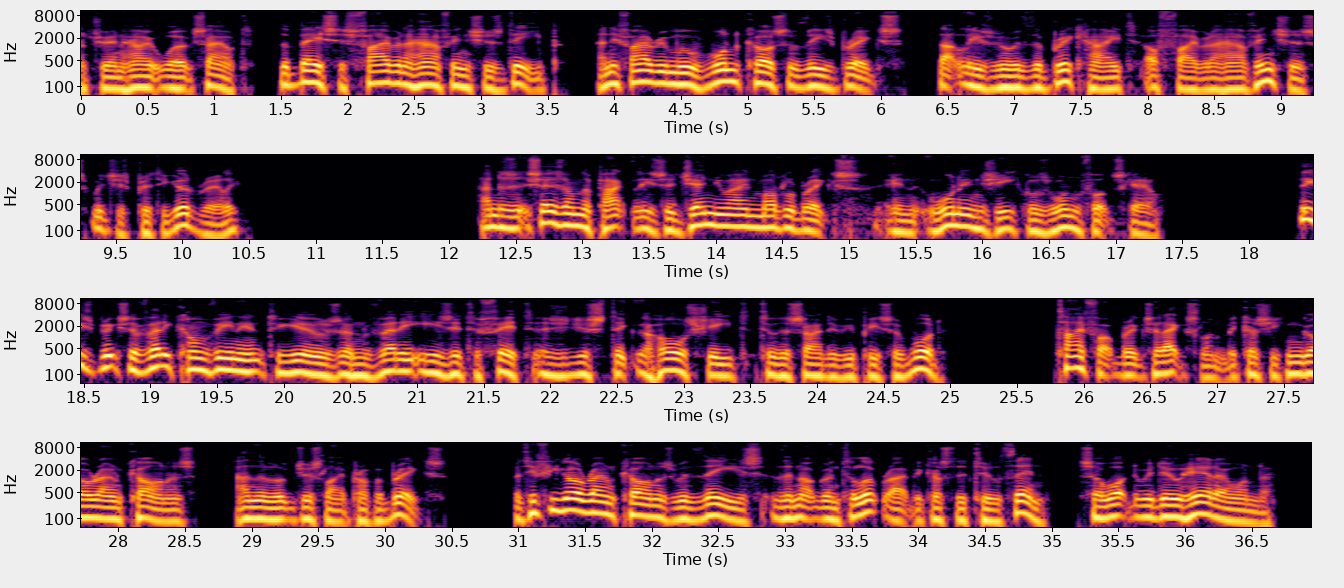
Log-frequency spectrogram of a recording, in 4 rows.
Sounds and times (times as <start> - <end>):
Speech: 0.0 - 10.5, 12.2 - 17.4, 18.4 - 25.0, 25.8 - 36.7.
